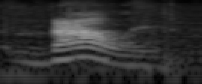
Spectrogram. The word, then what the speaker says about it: valle: Mosey, not just if the word has two L's in it, they're pronounced as Y's. So like the let's say this word is valley.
